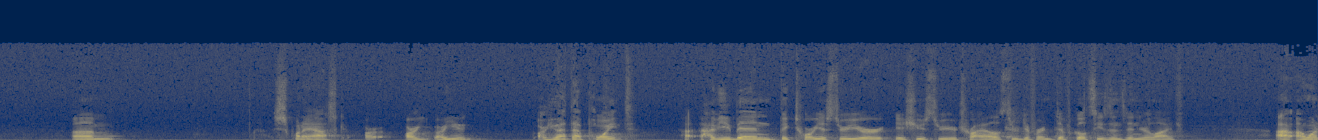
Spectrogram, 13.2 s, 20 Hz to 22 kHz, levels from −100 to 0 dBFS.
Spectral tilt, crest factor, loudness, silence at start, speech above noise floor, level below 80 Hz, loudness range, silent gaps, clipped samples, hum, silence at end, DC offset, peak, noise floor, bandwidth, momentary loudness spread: -6.5 dB/octave; 22 dB; -35 LUFS; 0.75 s; 28 dB; -66 dBFS; 5 LU; none; under 0.1%; none; 0 s; under 0.1%; -12 dBFS; -62 dBFS; 15.5 kHz; 11 LU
